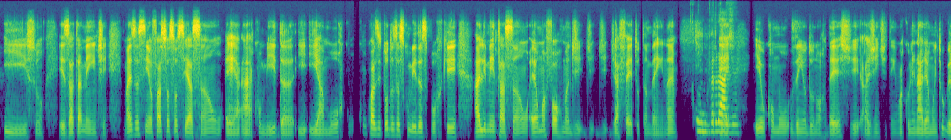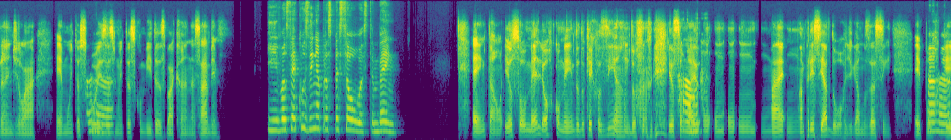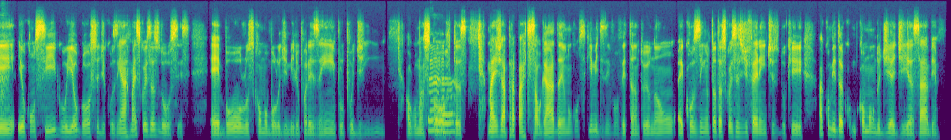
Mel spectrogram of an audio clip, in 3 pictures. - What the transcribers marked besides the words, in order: chuckle; chuckle
- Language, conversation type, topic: Portuguese, podcast, Qual comida você associa ao amor ou ao carinho?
